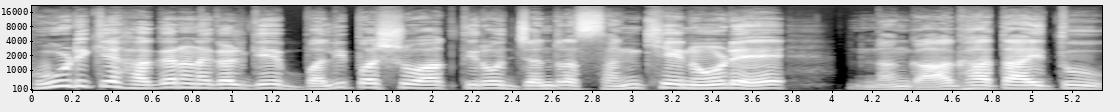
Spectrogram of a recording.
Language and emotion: Kannada, surprised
